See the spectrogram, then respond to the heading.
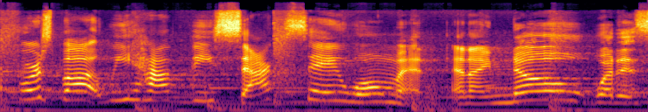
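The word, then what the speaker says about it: Sacsayhuamán: yet in our fourth spot we have the saxay woman and I know what it sounds like but that's how you pronounce it so just I know I know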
